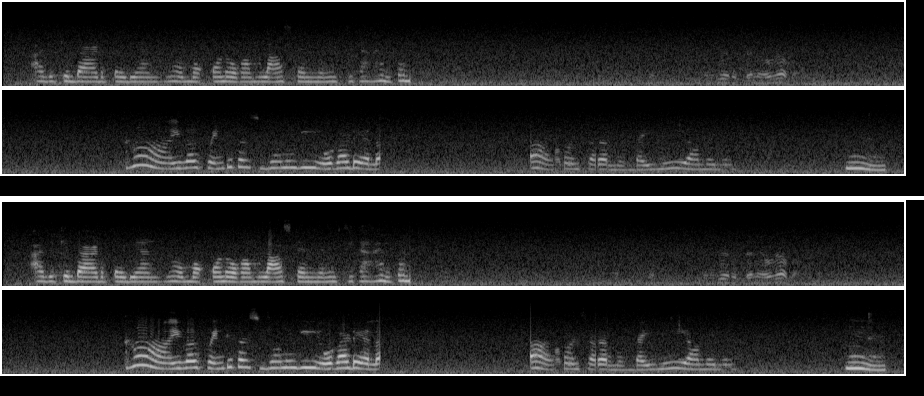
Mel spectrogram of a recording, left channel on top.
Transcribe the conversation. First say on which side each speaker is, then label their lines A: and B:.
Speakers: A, on the right; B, on the right.
A: ಅದಕ್ಕೆ
B: ಹ್ಮ್
A: ಬ್ಯಾಡ್ ತಡಿ ಅಂತ ಮಕೊಂಡ್ ಹೋಗಮ್ಮ ಲಾಸ್ಟ್ ಟೈಮ್ ಏನ್ ಇರ್ತಂತ
B: ಹ್ಮ್ ಹ್ಮ್ ನಿಮಗೂ ಇರುತ್ತೆನು ಯೋಗ ಅದು
A: ಹಾ ಇವಾಗ ಟ್ವೆಂಟಿ ಫಸ್ಟ್ ಜೂನ್ಗೆ ಯೋಗ ಡೇ ಅಲ್ಲ ಹಾ
B: ಅದ್ರ
A: ಕೊಂಡ ಸರ ಡೈಲಿ ಆಮೇಲೆ <inaudible> ಹ್ಮ್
